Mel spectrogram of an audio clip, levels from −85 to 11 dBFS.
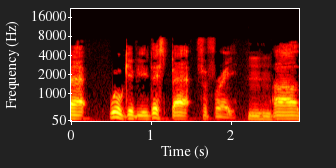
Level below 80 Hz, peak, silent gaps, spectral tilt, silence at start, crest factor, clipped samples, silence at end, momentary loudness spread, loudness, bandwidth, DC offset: -56 dBFS; -2 dBFS; none; -5.5 dB/octave; 0 s; 14 dB; under 0.1%; 0 s; 13 LU; -16 LUFS; 8 kHz; under 0.1%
